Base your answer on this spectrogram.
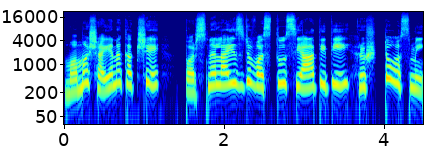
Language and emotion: Sanskrit, happy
